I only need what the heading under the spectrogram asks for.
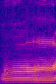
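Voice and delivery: imitated loud, straining, growling, fan-like machine whir.

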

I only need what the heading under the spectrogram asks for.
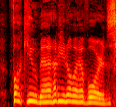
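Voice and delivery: put-on high-pitched drunk yelling. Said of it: "he's yelling".

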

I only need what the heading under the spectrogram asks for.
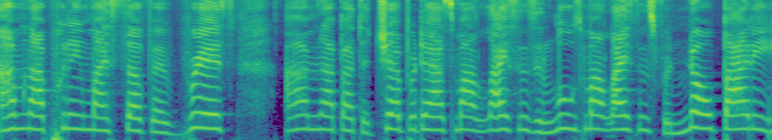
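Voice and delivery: indignant ranting outburst, yelling. Retelling how a woman came out of a patient's room: retelling her yelling. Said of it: "she's like yelling".

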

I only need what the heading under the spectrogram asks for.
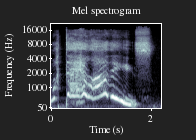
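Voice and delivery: screaming in character voice. Voicing a stabbed enemy calling over to the other two: screaming in character. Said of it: "he screams over to the other two".

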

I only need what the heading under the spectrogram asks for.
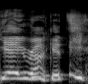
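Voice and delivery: very high, gleeful cheer. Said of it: "I'm like".

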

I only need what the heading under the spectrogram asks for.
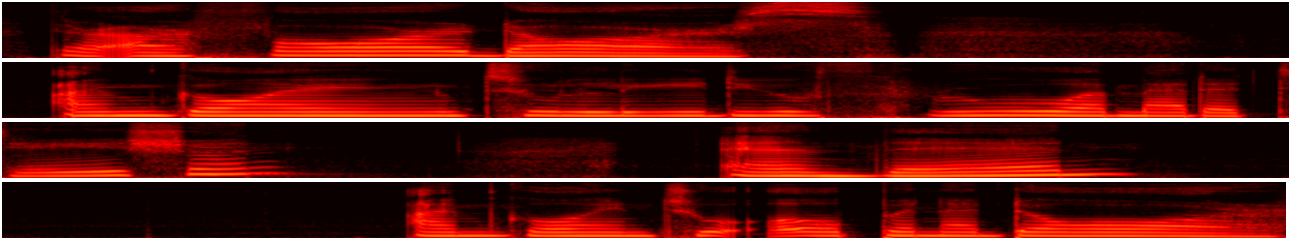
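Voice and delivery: very slow speech, every word dragged, "doors" drawn out. Imitating how a man leading a meditation talks: speaking very slowly. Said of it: "This is how slowly he talks".

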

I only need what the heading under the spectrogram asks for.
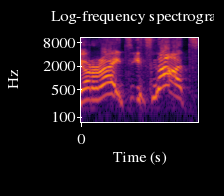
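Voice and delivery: charging war cry, high and loud battle shout. Voicing a character who runs out to attack: voicing Restrata shouting. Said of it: "Restrada's gonna run out to here and go".

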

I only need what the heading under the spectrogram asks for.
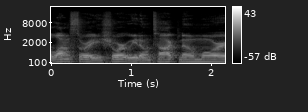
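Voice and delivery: usual speaking voice

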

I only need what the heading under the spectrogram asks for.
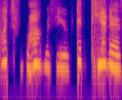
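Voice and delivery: dramatic, high-pitched, over-the-top worried mother voice. Retelling how mom asked what was wrong: imitating mom dramatically. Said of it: "so dramatic".

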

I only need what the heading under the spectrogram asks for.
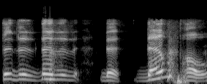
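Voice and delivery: put-on stuttering cartoon pig voice. Joking during a game after being told to stop sounding like Porky Pig: Porky Pig voice. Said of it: "stop sounding like Porky Pig".

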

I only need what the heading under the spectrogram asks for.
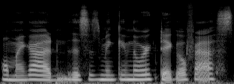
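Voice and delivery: usual speaking voice

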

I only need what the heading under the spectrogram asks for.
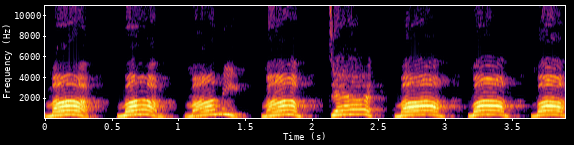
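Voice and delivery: put-on very high, drawn-out child voice. Speaker talking to parents imitates little kids calling all day, in a high-pitched kid voice. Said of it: "little kids with their high pitched voice going".

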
